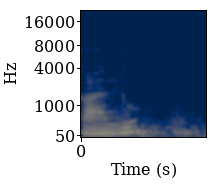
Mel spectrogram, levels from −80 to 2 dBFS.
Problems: none marked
